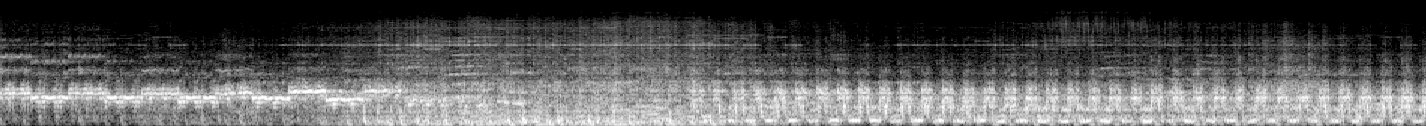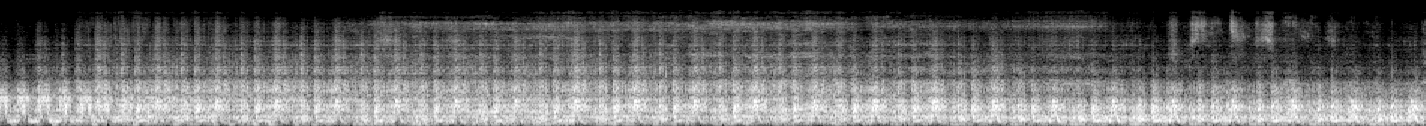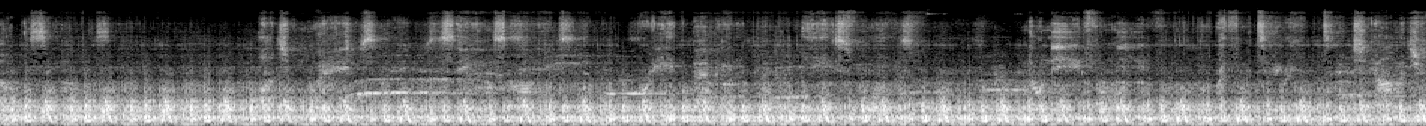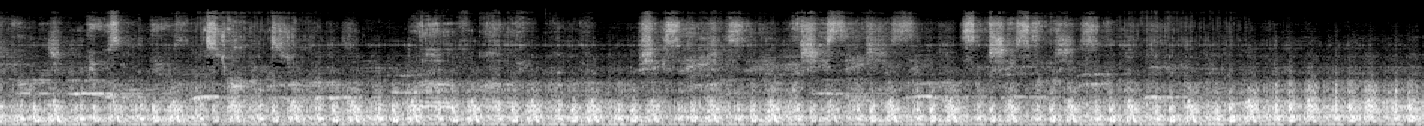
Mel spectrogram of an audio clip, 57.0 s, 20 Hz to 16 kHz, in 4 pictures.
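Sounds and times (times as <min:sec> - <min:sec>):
pulsing electronic buzz: 0:00.0 - 0:57.0.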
